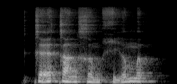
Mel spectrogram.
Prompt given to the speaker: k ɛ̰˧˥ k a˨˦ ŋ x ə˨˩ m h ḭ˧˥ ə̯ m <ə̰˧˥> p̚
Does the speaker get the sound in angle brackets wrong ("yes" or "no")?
yes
